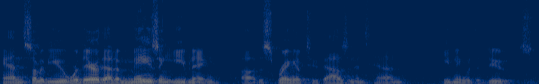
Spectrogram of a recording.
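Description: A man's voice: fairly low pitch, fairly even intonation, moderate pace, darkish tone, a little hiss or hum. A middle-aged man, a historian and author, giving an earnest public talk to an audience, telling stories with frequent restarts.

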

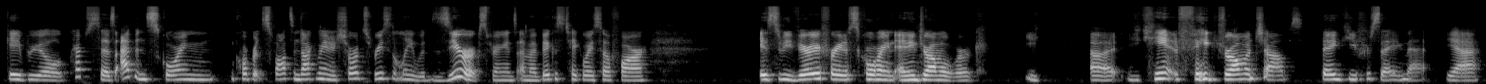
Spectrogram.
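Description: A woman's voice: medium pitch, normal speed. A tired woman chatting casually on a live stream, reading chat and rambling through thoughts with many restarts. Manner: rambling, self-interrupting, chuckling.

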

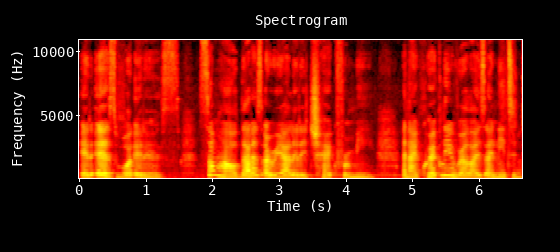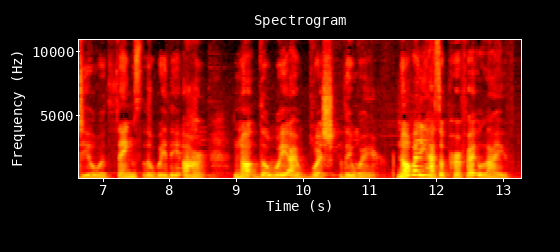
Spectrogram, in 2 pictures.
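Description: A young woman with a deep, low but fairly bright voice films herself up close in her bedroom, a tapestry on the wall, as a devotional vlogger. She reads a daily devotion aloud, then reflects on it earnestly and casually, using fillers like "like".

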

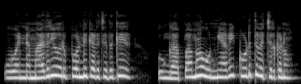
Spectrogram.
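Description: A woman voicing a kindly, doting elderly grandmother in an animated series. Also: very high voice, rapid-fire. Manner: warm, doting, affectionate. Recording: dull lo-fi sound.

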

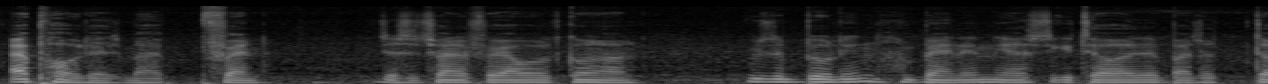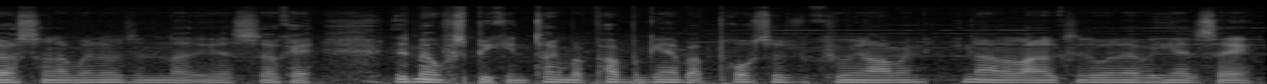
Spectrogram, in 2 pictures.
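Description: A man streams a strategy game, narrating a grim in-character story in a brooding, dramatic tone. His voice sits fairly low, and he rambles and swears casually between beats. A faint hum of ambience sits behind him. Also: level tone, racing, hardly any pauses, a little mellow.

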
